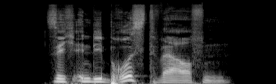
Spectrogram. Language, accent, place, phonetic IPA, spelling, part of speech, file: German, Germany, Berlin, [zɪç ɪn diː bʁʊst ˈvɛʁfn̩], sich in die Brust werfen, verb, De-sich in die Brust werfen.ogg
- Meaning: to puff oneself up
